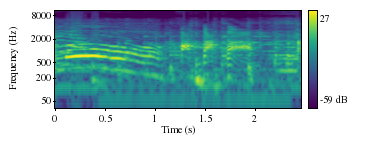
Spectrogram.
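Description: A high voice giving one long, held cry of excitement lasting about a second, its pitch rising and then falling away, followed by shorter excited vocal sounds.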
